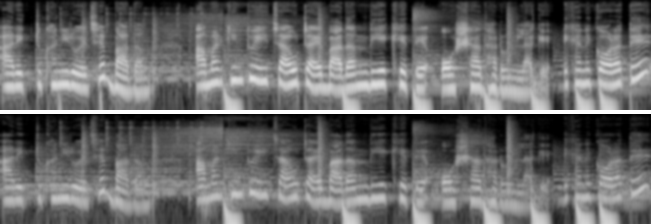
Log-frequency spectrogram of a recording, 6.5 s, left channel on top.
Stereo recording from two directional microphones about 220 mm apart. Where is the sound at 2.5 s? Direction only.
30° left (ahead or behind).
